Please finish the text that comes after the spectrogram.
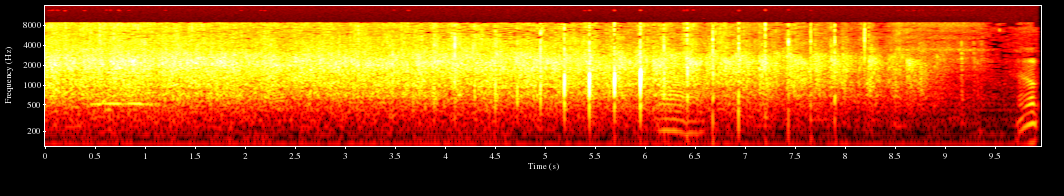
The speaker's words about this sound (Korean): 지난 거의 1년 동안 우리 비전 예배 개근한 사람들입니다. 우리 한, 한 50여 명이 되는데 오늘 두 사람이 대표로 받게 되겠습니다. 한번 큰 박수로 격려해 주시기 바랍니다.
